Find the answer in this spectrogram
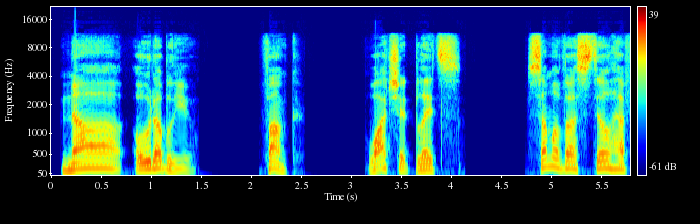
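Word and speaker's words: Blitzø: Wait, Blitz. Wasn't that the red thing earlier? Yang asked. The one whose name is spelled with an O, but kept silent.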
